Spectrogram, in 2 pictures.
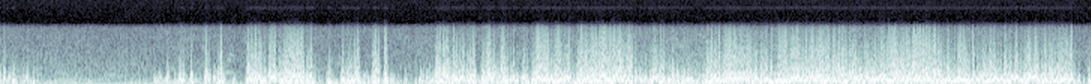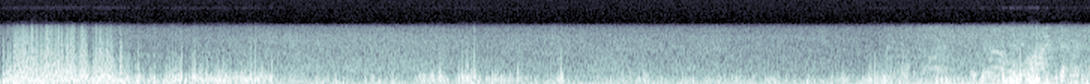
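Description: Wind buffeting the microphone in gusts. It is strongest for about ten seconds, starting a couple of seconds in, then eases to a lower rumble.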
